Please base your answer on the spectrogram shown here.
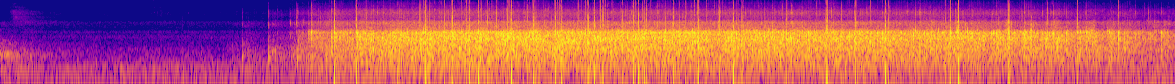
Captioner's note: applause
